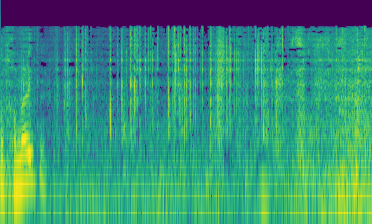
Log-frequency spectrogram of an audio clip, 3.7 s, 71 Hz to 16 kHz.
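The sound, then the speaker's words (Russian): Thin, dark, newly formed ice crackles and snaps in a rapid, irregular series of sharp pops while someone drills a hole to measure its thickness, about 4 centimetres, in December 2007, with a brief voice sound at the very start. “И то, что трещит хорошо, так и должно быть.”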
